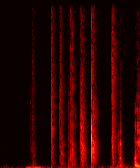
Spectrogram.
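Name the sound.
hand clapping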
